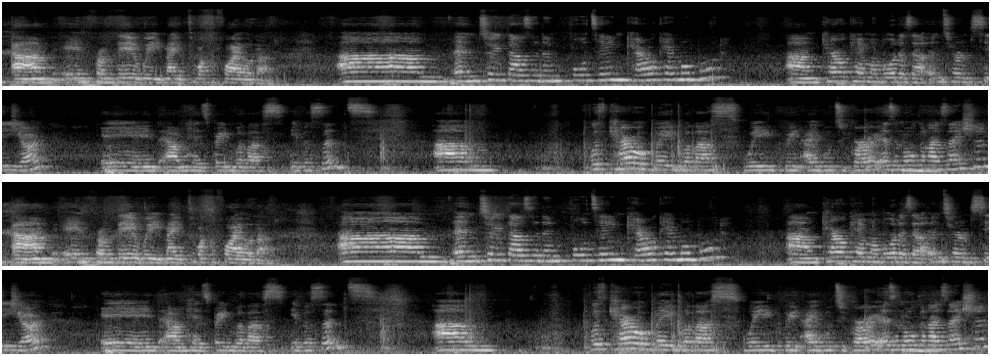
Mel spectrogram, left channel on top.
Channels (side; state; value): both; normal; correlation 0.23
